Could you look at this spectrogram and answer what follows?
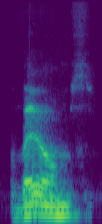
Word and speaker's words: Worms: the legislature of Japan is called a diet vams wor ms which is actually how to pronounce is a town in Germany so Luther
